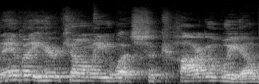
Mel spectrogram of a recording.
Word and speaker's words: Sacagawea: For example, can anybody here tell me what Sacagawea, which is the pronunciation that the Native Americans would prefer that you use nowadays, Sacagawea, what she contributed to the expedition?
